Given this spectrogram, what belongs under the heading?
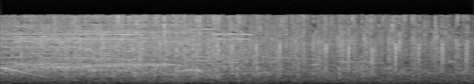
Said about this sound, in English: Let me recognize one of the Little Rock Nine. Ladies and gentlemen, please, Ernie Green, give him a round of applause.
